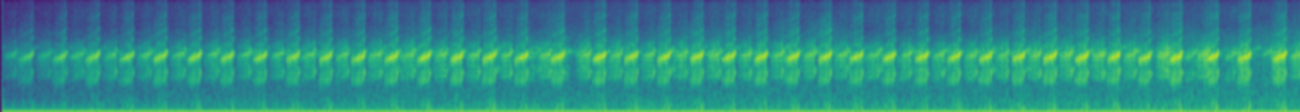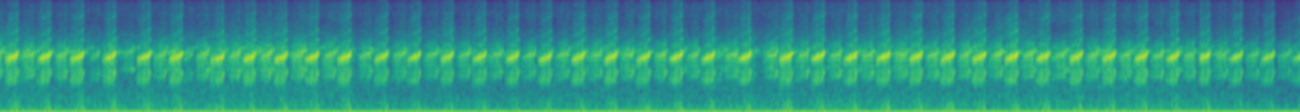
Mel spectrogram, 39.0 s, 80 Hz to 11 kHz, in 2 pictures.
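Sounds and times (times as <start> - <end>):
mountain chorus frog calling: 0.1 - 39.0.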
